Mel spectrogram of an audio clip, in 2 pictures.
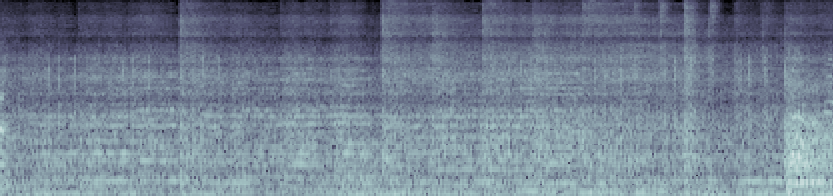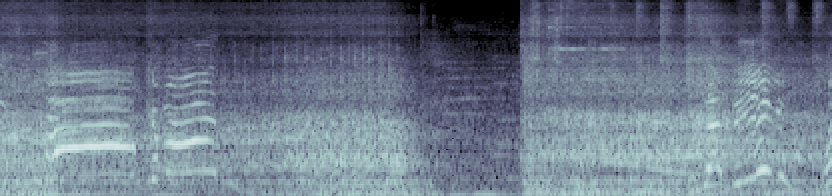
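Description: Video slot machine sounds during a free-games bonus round: a continuous electronic music bed with reel-spin effects over casino background noise. A loud pitched sound with wavering tones comes about five seconds in, and the sound briefly drops out near eight seconds.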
